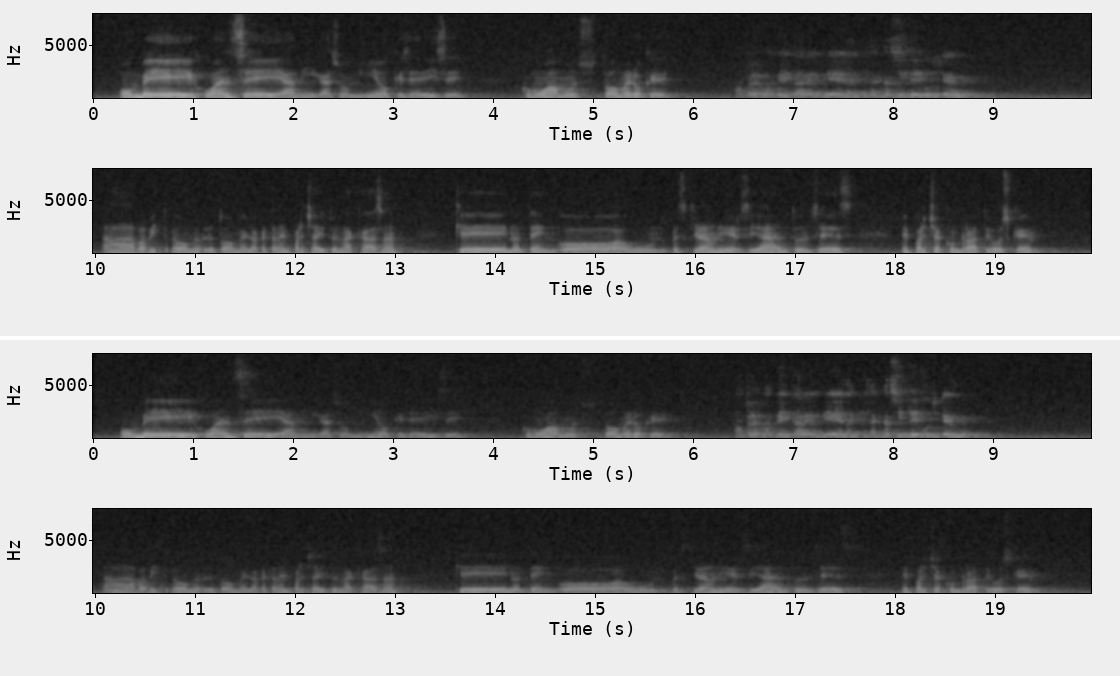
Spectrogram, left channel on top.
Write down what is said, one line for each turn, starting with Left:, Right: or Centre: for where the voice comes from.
Left: Hombre, Juanse, amigazo mío, ¿qué se dice? ¿Cómo vamos? ¿Tómelo o qué?
Right: Hombre, Juanpita, bien, bien, aquí en la casita y vos qué?
Left: Ah, papi, tómelo, tómelo. Acá también parchadito en la casa, que no tengo aún, pues, que ir a la universidad, entonces me parchaco un rato y vos qué.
